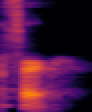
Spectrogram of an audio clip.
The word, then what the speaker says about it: for: new coat pronunciation spring fur for is not stressed so you pronounce it fur fur spring fur he needs to spring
